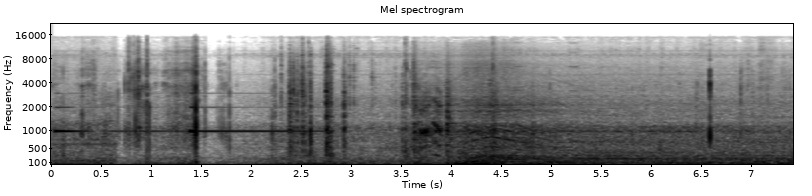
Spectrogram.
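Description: A 2001 Nissan Elgrand's 3.5-litre V6 started with the key: a steady warning tone and a few clicks from the ignition, then the engine cranks briefly, catches about four seconds in and settles into a steady idle.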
